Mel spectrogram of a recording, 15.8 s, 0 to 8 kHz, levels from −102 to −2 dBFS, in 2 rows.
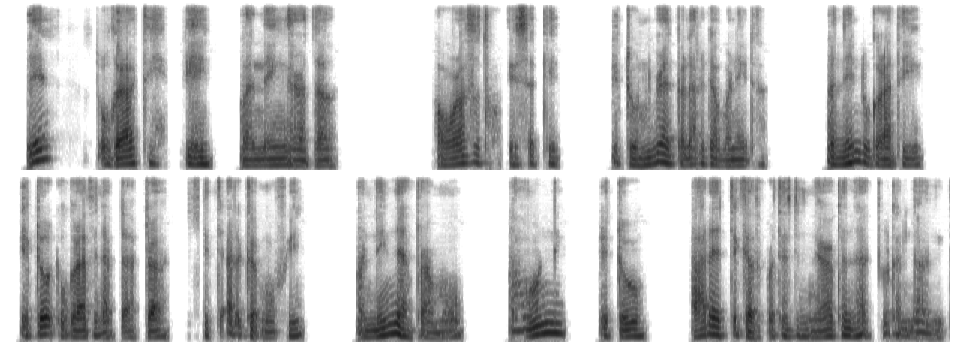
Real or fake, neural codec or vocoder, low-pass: fake; codec, 24 kHz, 0.9 kbps, WavTokenizer, small release; 7.2 kHz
